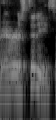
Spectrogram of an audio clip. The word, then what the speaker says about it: Aristides: I heard Aristides a couple of times. So I think that's how you say it correctly.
